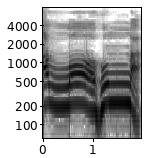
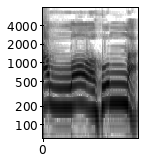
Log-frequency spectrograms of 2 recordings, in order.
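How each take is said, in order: No difference in how they are said.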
